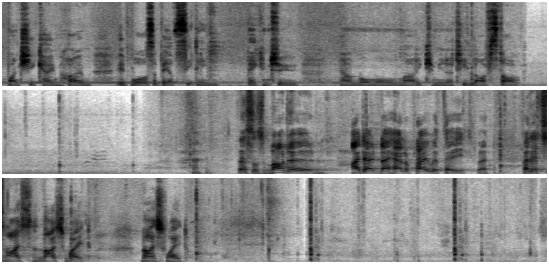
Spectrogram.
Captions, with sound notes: - Once she came home, it was about settling back into our normal Māori community lifestyle. (laughs) - This is modern, I don't know how to play with these but it's nice, a nice weight. Nice weight. (ball sounds)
